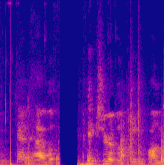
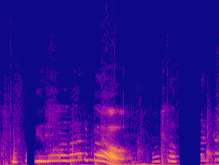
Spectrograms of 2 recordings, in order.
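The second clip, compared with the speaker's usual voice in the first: high squeal of disbelief; shocked high exclamation. Real, not acted. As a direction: shriek it in surprise. Exclaims at strange room.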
